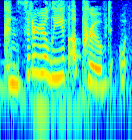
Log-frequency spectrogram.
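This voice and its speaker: A woman's voice: very high-pitched, lively intonation, normal speed. A woman voicing a mischievous, morbidly playful young funeral director in a video game, teasing and theatrical. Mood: breezy. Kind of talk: video game character acting.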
